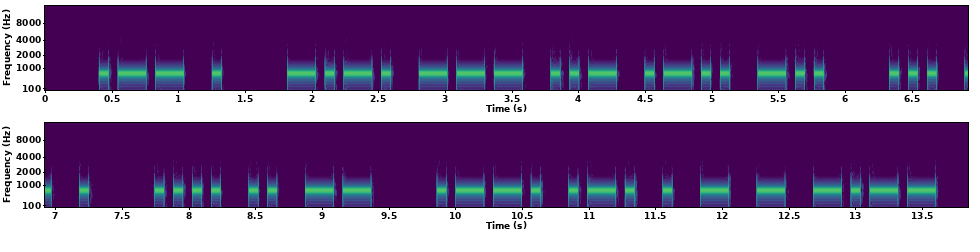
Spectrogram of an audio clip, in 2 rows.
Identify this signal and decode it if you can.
Morse code, heard as a keyed tone, about 17 wpm, 700 Hz. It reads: WE COULD SEE HIM PRETTY
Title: Sentences from Top 1000 Words 17wpm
